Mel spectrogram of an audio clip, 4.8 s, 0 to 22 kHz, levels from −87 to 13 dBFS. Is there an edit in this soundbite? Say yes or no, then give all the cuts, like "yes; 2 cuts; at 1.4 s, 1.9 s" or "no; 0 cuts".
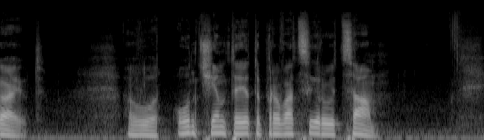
yes; 1 cut; at 1.7 s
